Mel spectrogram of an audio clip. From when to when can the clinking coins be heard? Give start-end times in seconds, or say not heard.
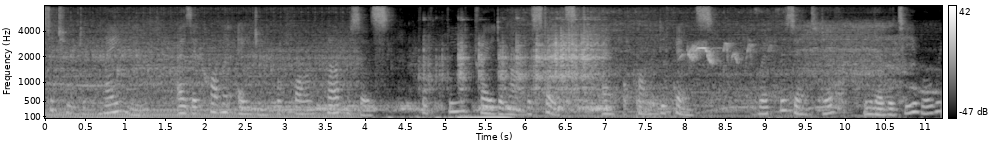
4.7-7.0.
